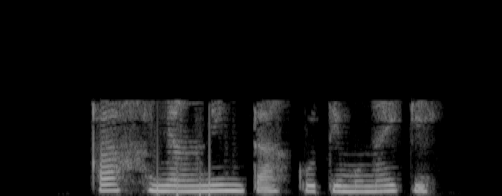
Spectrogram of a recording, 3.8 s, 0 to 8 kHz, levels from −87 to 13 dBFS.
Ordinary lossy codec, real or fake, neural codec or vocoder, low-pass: AAC, 16 kbps; real; none; 7.2 kHz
